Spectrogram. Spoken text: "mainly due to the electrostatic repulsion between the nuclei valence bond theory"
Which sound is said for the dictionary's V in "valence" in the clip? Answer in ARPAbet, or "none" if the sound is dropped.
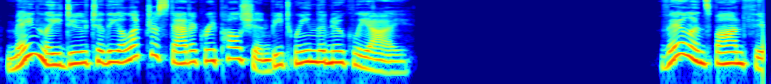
V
